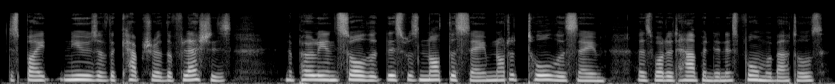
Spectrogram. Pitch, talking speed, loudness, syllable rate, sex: 195 Hz, 210 wpm, -17 LUFS, 5.5 syllables/s, female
